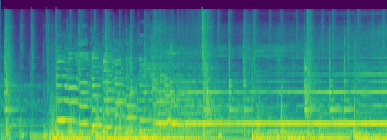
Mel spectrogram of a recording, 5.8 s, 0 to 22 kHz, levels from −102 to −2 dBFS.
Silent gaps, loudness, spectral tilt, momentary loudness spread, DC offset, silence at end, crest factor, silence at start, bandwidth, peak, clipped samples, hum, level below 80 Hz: none; -13 LUFS; -7 dB/octave; 6 LU; under 0.1%; 0 s; 12 dB; 0 s; 16.5 kHz; 0 dBFS; under 0.1%; none; -18 dBFS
